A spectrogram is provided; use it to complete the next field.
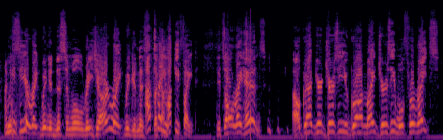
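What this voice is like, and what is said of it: Put-on Newfoundland accent. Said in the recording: “That's a very Newfoundland accent you're doing.”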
